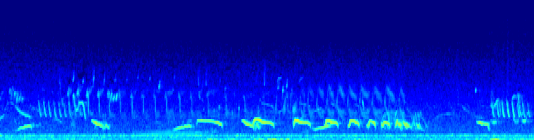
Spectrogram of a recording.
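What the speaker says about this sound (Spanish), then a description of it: "Destacaban allí una pareja de chinchero chico, que andaba alborotada con la llegada de la primavera." A pair of narrow-billed woodcreepers calls from trees on a rural spring morning, a run of clear, rising whistled notes repeating in a quick series at moderate distance, with other faint bird chirps and a steady low hum behind.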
